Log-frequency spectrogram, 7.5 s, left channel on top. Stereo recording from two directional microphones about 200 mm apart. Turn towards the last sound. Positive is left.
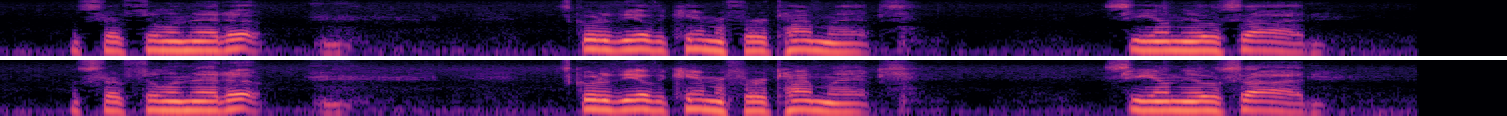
turn(degrees=10)  # may be behind; listen again after turning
